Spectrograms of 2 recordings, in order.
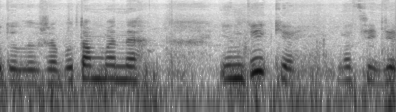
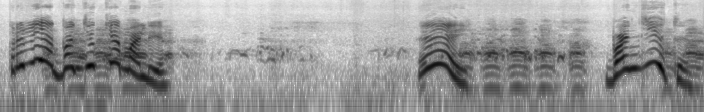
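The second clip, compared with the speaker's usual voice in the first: high, loud fond call to the chicks; excited greeting; 12 semitones higher, 4 dB louder than usual. Real, not acted. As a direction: greet the little rascals with delight. (високо і радісно гукає до індичат)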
